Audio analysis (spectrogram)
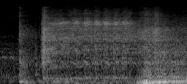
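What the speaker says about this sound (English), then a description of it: "We've got a V8 power engine." BMW M6 Gran Coupe V8 engine cranking and firing up, then settling into a steady idle with a deeper rumble rising at the end, close and alone.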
